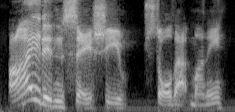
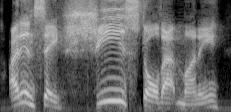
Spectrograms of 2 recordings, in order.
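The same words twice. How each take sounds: First: The word "I" is stressed. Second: The word "she" is stressed. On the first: Someone else said it. "It wasn't me that said it, it was someone else" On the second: Someone else stole it. "It wasn't her, it was someone else that stole it"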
